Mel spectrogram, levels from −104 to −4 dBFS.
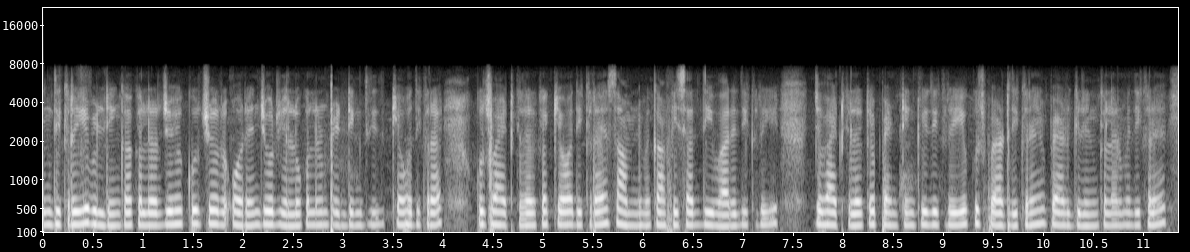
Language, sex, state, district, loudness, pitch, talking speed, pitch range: Hindi, female, Chhattisgarh, Sukma, -16 LUFS, 220 Hz, 310 wpm, 215-225 Hz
